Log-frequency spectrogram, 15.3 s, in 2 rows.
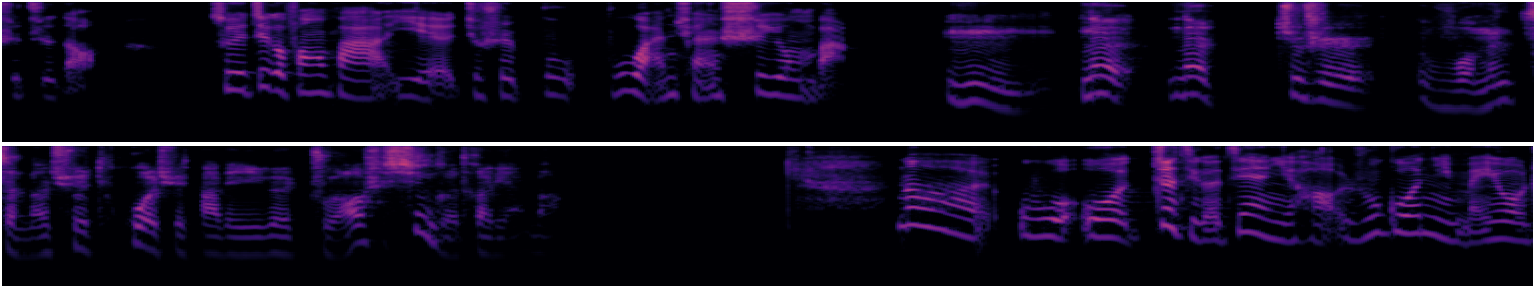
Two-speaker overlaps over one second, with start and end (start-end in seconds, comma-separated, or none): none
